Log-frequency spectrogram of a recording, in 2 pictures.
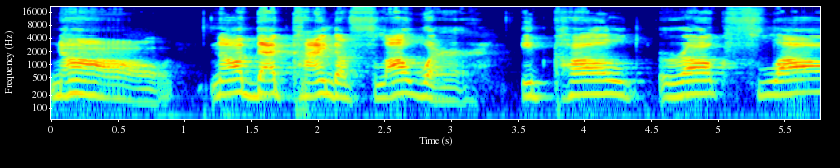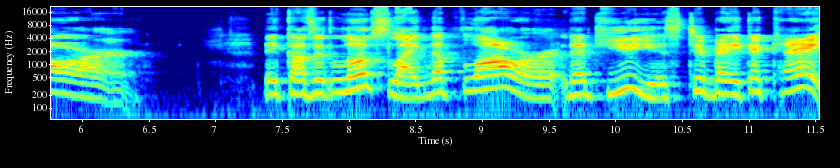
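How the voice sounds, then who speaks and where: Speaking very slowly, a woman uses a put-on character voice. Her pitch is medium. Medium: read story.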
